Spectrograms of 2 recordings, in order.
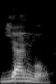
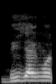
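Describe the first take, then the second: First: The word starts directly with a J sound. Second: The word starts with a separate D sound. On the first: The speaker calls it right. "डी silent असतो" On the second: The speaker calls it wrong. "हा डी जँगो नाही"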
